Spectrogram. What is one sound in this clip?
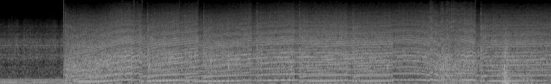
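A rally car engine revs hard, rising and dropping in pitch as it shifts through gears.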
